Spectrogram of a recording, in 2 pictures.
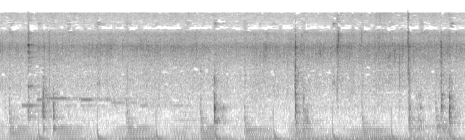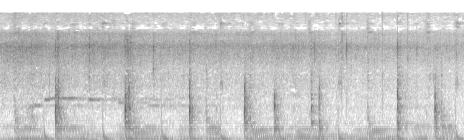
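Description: Wooden spatula stirring and scraping wet spinach and moong dal around a nonstick frying pan, about two strokes a second, over the sizzle of the food cooking in the pan with its freshly added water.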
